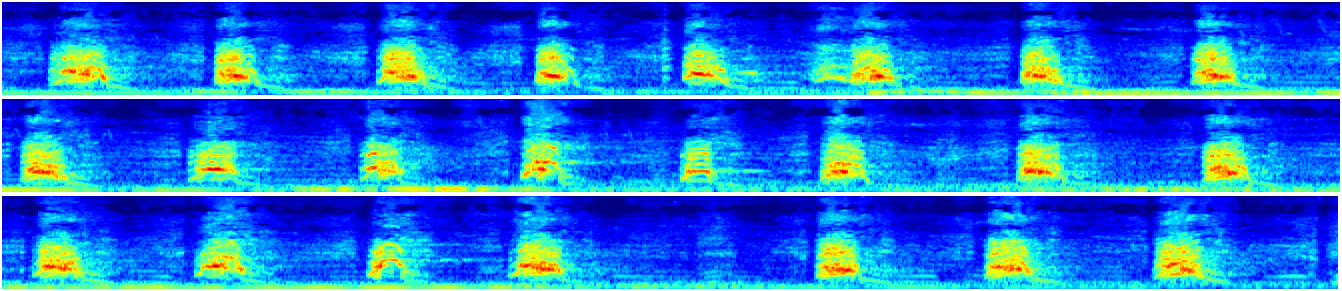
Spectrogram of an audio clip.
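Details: Rottweiler in a training session barking repeatedly: some twenty-five punchy barks, fairly even and close together, about one every half second with a few short gaps, faint low-frequency noise behind.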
